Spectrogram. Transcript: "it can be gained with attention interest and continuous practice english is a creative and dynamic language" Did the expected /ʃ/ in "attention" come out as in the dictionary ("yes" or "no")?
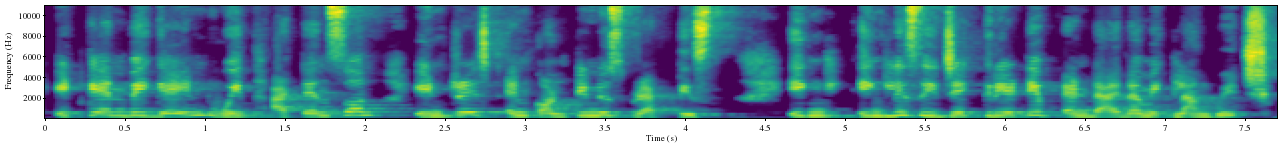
no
